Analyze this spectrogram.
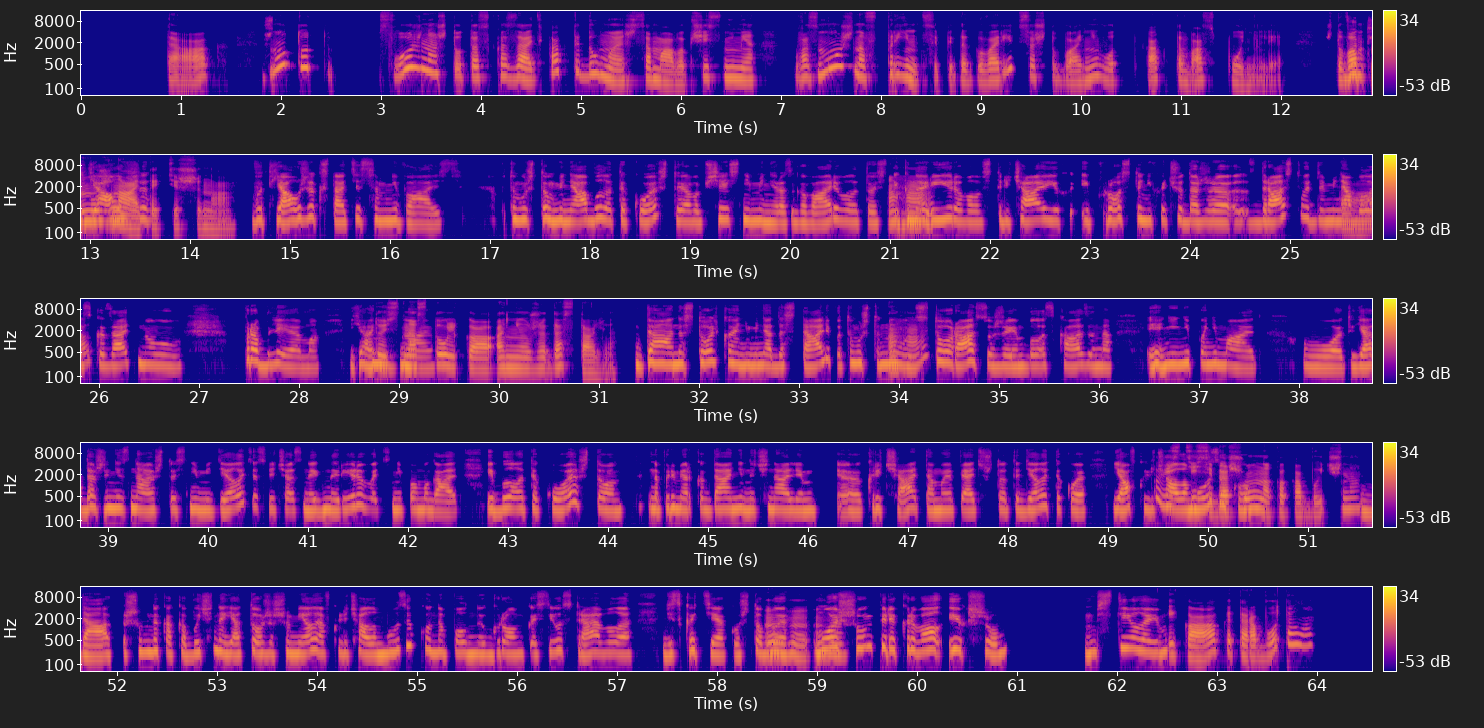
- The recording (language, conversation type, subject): Russian, podcast, Как наладить отношения с соседями?
- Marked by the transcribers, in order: tapping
